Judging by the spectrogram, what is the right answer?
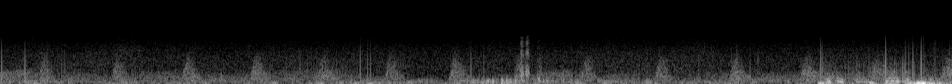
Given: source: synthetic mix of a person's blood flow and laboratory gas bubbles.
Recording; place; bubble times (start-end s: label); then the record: Doppler ultrasound of blood flow; subclavian vein
5.20-5.29 s: bubbles
5.37-5.43 s: bubbles
From the record:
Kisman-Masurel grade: 111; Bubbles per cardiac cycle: 1 to 2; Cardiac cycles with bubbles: 1 to 10%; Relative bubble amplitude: barely perceptible (0.100 to 0.250); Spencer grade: 1 (occasional bubble signal discernible with the cardiac motion signal, with majority of cardiac periods free of bubbles); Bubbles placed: anywhere in the cardiac cycle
